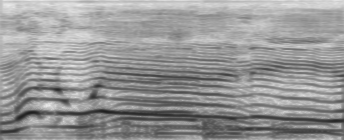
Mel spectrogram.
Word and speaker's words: Molweni: Retina City, Molweni. Ninja. And you've got to say it like that too. Molweni.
